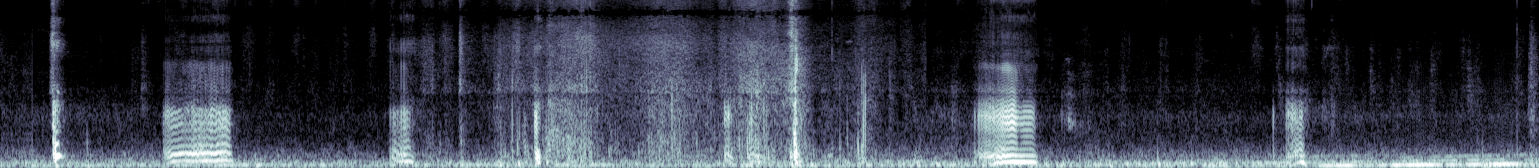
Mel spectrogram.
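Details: Long-haired black-and-tan Chihuahua asleep, snoring: low buzzy rattling snores recur every few seconds between quieter wheezy breaths, each snore vibrating for under a second.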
